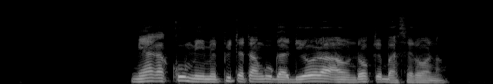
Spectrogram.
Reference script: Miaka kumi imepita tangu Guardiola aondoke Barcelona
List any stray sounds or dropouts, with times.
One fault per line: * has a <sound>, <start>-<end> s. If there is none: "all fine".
all fine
